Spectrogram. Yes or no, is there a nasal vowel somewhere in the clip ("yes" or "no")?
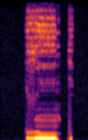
yes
